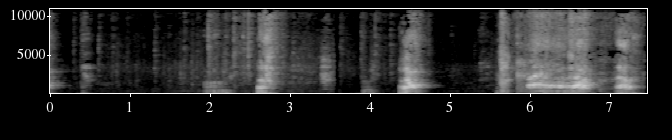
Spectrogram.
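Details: Pet Chihuahua in a room, protesting against a broom during cleaning with scattered short barks and growly snarls, ending in a longer harsh growling outburst.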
